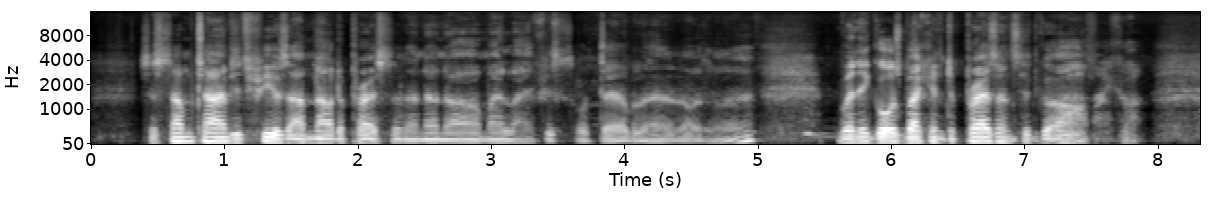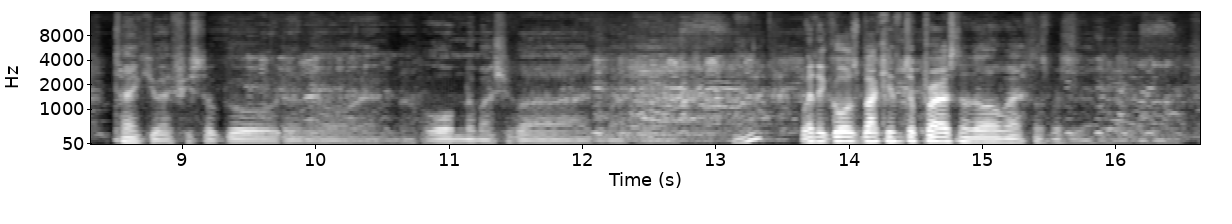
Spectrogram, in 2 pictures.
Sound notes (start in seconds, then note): 11.4 laughter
